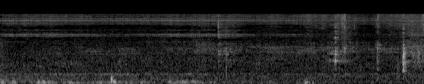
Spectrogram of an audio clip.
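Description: Steady hiss with a light knock about a second in and a few small clicks and rustles near the end as the camera is moved and handled.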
